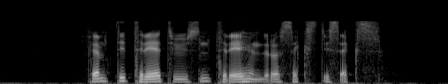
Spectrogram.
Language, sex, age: Norwegian, male, 24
